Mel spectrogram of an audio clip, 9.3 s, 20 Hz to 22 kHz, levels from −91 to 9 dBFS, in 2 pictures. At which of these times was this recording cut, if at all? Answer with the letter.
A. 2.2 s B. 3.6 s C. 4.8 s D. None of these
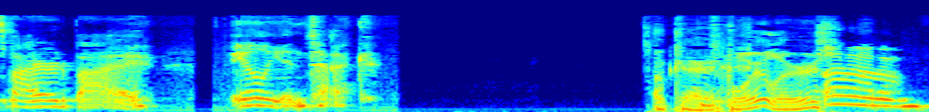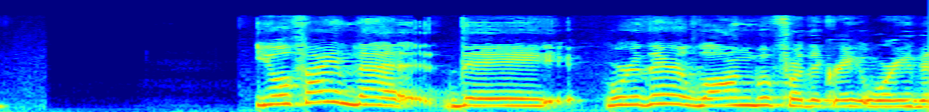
B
